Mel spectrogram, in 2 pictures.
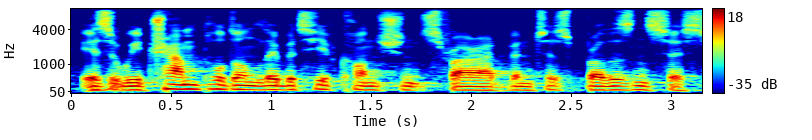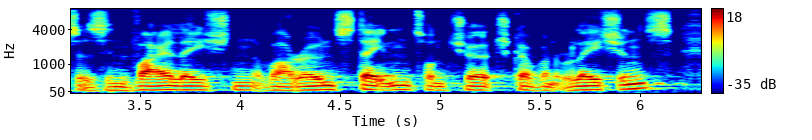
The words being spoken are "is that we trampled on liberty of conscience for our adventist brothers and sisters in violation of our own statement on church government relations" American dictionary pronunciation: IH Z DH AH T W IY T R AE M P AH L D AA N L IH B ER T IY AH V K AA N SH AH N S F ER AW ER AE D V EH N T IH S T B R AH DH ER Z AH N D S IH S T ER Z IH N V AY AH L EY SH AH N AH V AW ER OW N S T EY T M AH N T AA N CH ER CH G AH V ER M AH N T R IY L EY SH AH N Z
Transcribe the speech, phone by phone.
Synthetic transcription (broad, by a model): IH Z DH AH T W IY T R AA M P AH L D N L IH B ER T IY AH V K AA N SH AH N S F ER AW ER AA D V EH N T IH S B R AH DH ER Z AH N S IH S T ER Z IH N V AY AH L EY SH AH N AH V AW ER OW N S T EY T M AH N T N CH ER CH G AH V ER M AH N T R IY L EY SH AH N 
